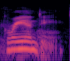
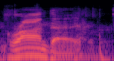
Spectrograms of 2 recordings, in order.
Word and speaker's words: Grande: I mean, we can only pronounce it the way you tell us to pronounce it. And she's been telling us to pronounce it Grande.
